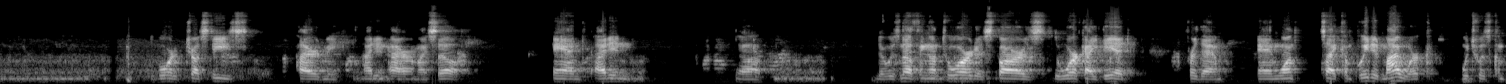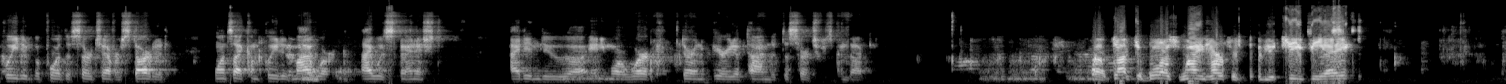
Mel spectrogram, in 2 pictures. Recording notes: met the media on a conference call.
